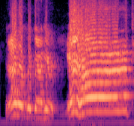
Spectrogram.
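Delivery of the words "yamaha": long, high, loud yee-haw holler; cowboy whoop. Acted. Co-host naming his colleague's Texas home, whooping.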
